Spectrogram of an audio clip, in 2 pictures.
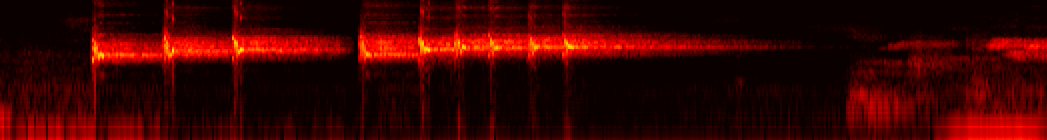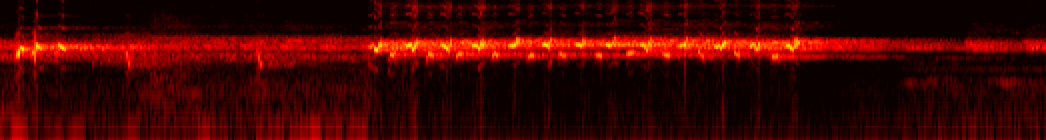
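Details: Sooty-headed bulbul in full "garuda" singing style: short repeated loud phrases, a brief pause with a low thump, then a long run of fast, rolling, chattering warbles.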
